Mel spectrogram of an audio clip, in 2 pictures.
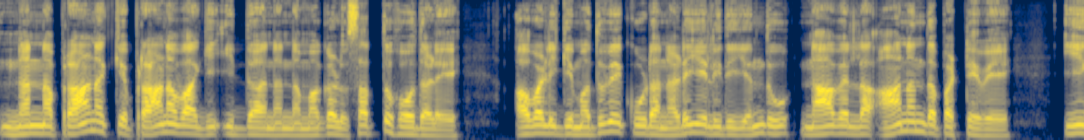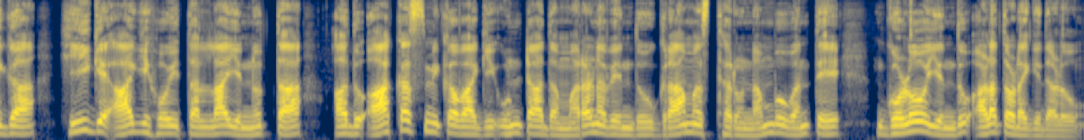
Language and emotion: Kannada, neutral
